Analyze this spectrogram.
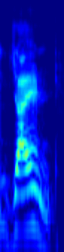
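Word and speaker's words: giant: letter जी नंतर येईल तर जी चा उच्चार ज असा करावा जेणेकरून शब्द वाचत असताना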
